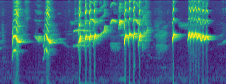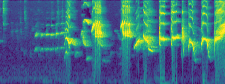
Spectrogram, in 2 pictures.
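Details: Jalak suren singing varied 'isian' phrases, used as tutor and prompt for starlings: scattered bursts of chattering whistles, clicks and harsh notes, with short silences between, growing denser and louder toward the end.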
